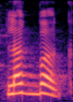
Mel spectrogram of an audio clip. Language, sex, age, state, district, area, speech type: Sindhi, female, 45-60, Maharashtra, Mumbai Suburban, urban, spontaneous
